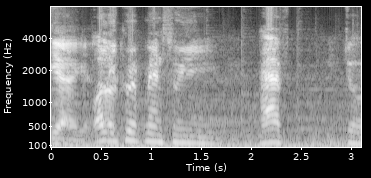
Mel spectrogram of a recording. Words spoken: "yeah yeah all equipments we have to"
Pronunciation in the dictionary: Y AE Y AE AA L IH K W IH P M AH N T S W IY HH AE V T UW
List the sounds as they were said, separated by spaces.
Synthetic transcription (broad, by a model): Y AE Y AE AA L IH K W IH P M AH N T S W IY HH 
